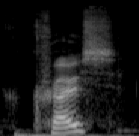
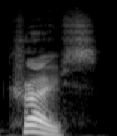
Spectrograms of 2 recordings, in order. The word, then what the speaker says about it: Croce: Crocky. How would you say that? – Croce? – Croce. Don't mess with Jim.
